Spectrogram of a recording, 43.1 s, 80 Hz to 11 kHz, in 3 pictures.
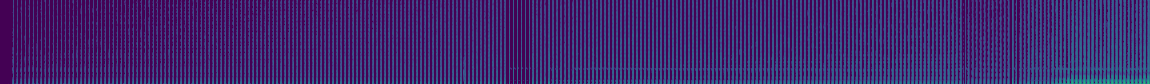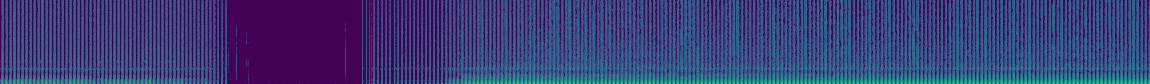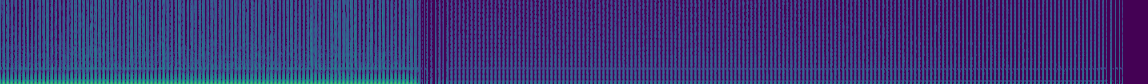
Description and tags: electric low power 01
This is an old electric drill with the trigger being pulled to a very low level.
